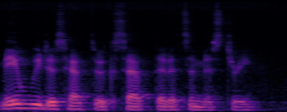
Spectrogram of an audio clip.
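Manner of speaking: ordinary delivery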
